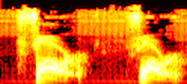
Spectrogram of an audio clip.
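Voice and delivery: flower as "FLAU-er", falling each time; correct pronunciation. Shown as a demonstration. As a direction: model flower clearly with an ow. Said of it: "Cuidado la pronunciación". (flower bien dicho, como "fláuer")

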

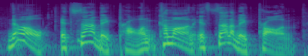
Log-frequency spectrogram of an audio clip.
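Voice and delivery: "No, it's not a big problem" with a lively rise and fall; with intonation. Shown as a demonstration. Teacher modelling natural intonation for students. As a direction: give it real reassuring tune, not a drill. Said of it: "le damos entonación".

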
